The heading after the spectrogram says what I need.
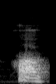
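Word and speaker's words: Houck: Twins Tanner how do you say that is Puck is that how you say his last name name Hawk Tanner Hawk Hawk okay Tanner Hawk against Chris Paddock uh in Minnesota then we have 810 pm.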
